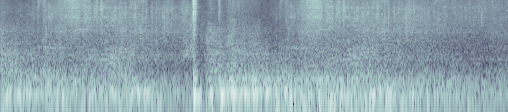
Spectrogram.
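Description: The Incendio fire spell in the video game Hogwarts Legacy gives a continuous roaring, crackling rush of flame with one sharp burst partway through, loud and close.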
